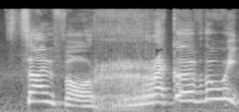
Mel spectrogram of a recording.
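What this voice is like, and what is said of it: Exaggeratedly rolled R's. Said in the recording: “Don't roll your R's. You sound like a cunt.”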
